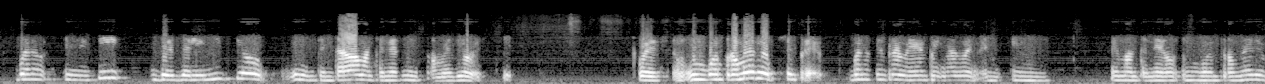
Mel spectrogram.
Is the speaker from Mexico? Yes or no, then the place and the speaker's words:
yes; Tamazunchale, San Luis Potosí, Mexico; soy de Tamazunchale, aquí en el centro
